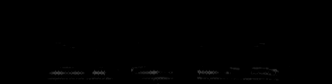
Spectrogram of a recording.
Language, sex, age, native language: Icelandic, male, 8, Icelandic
